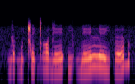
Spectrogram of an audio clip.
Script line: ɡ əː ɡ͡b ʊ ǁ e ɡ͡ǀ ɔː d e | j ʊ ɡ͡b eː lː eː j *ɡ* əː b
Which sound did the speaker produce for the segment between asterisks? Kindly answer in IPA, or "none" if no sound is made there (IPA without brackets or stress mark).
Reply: ɓ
